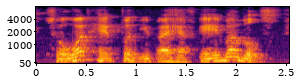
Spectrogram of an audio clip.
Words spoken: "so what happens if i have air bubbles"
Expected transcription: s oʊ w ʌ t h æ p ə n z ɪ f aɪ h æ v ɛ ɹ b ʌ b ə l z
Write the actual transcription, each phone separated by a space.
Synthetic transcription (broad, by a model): s oʊ w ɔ t h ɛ p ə n ɪ f aɪ h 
